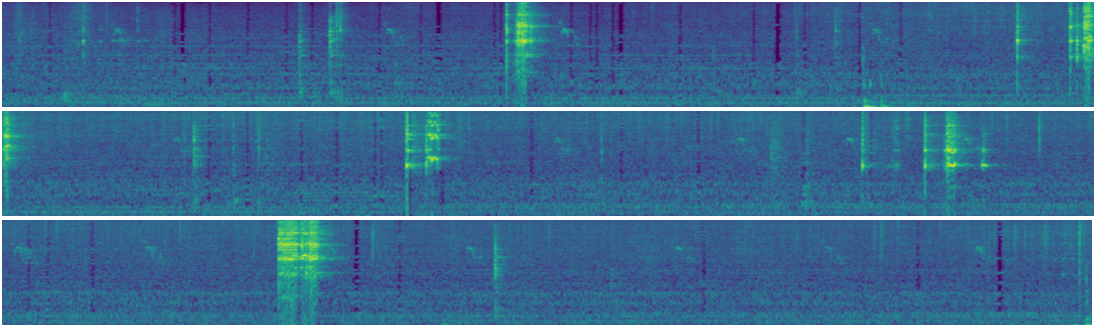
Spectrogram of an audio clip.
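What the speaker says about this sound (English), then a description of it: "we're going to take our meat shish kebabs and we're going to rest them on the grill" Meat shish kebabs rest on a grill, giving a steady, even sizzle throughout with occasional brief clinks and scrapes of utensils on top.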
